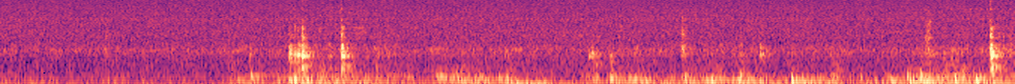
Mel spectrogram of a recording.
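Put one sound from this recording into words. Water splashes softly against a sailing boat's hull.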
